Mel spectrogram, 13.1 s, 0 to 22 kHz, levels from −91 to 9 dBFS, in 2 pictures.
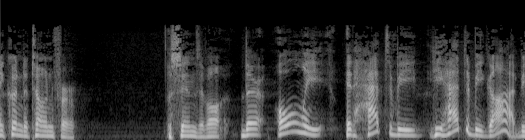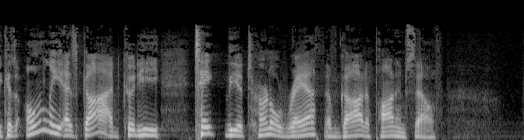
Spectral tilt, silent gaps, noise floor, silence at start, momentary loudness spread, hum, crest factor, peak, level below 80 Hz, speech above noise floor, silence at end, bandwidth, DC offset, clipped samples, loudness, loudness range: -6 dB/octave; none; -65 dBFS; 0 s; 5 LU; none; 18 dB; -4 dBFS; -52 dBFS; 45 dB; 1.1 s; 10.5 kHz; under 0.1%; under 0.1%; -21 LUFS; 3 LU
